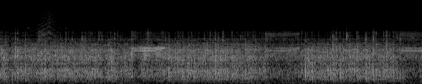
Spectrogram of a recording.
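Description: AM radio tuned to 1130 kHz on a weak signal, putting out steady static hiss with crackle. A brief faint whistle comes through about a second and a half in.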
